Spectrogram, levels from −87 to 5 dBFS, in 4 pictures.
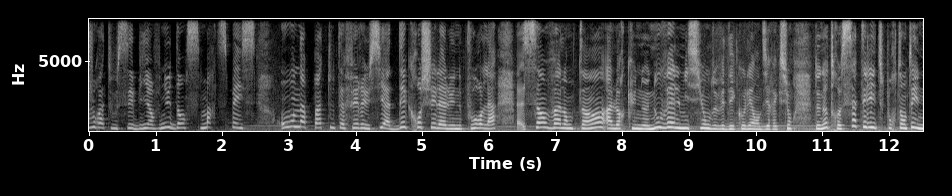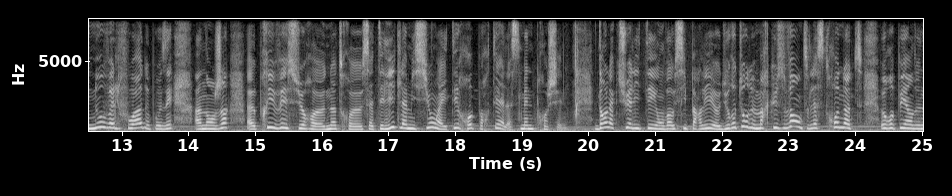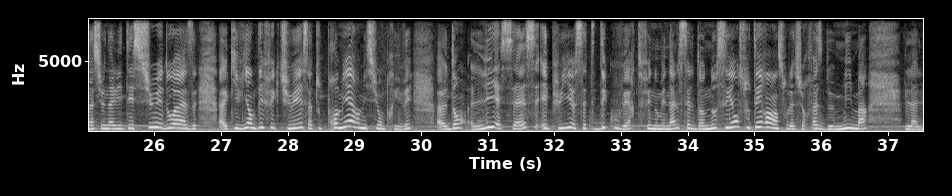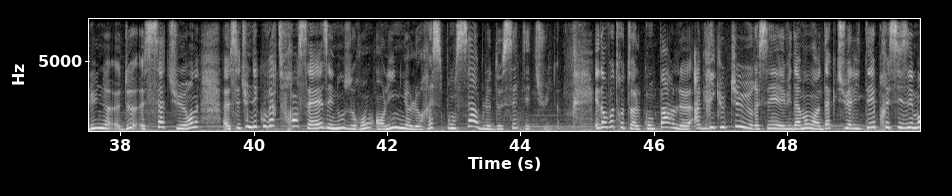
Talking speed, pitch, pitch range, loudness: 150 wpm, 275 Hz, 240-315 Hz, -16 LUFS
